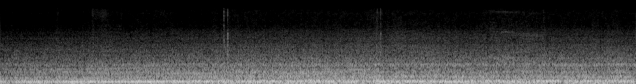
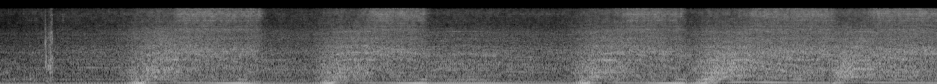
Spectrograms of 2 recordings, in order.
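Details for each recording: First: 2007 Acura RDX, 2.3L turbo four-cylinder, 210k miles, code P2263, after a repair that removed a turbo rattle, on a 0-60 test drive. Steady engine drone pulling hard under acceleration with no rattle: the turbo spools up nicely and boosts normally. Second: 2007 Acura RDX, 210k miles, P2263 turbo boost code disabling AWD: at idle, short throttle blips bring a loose metallic rattle near the turbo; a gapped actuator linkage (wastegate?) is suspected, unconfirmed.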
